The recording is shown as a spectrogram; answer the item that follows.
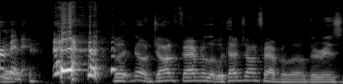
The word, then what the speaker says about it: Favreau: That's Favreau.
